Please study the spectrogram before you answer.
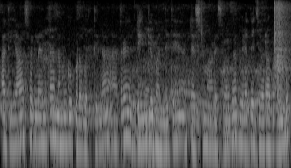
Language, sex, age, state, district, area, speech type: Kannada, female, 30-45, Karnataka, Dakshina Kannada, rural, spontaneous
